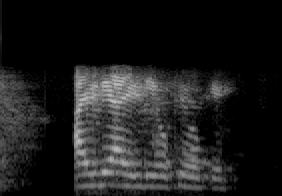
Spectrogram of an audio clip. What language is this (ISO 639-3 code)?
mar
